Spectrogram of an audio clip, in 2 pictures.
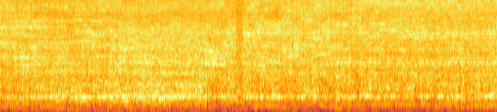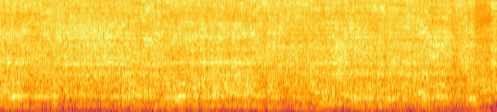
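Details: Steady high-pitched grinding motor with rasping contact: a motorized power float smooths the molars of a horse during a veterinary equine dental exam.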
